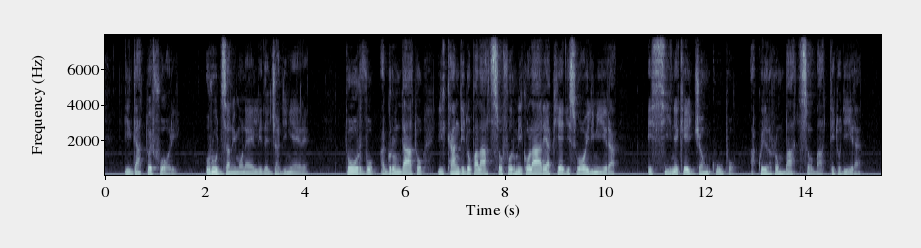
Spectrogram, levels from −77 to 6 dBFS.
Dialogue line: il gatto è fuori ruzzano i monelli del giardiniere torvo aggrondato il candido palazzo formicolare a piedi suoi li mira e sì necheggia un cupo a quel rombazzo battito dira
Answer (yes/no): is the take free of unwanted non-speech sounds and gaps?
yes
